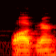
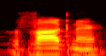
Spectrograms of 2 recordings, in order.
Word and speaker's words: Wagner: __ ] no yeah wagner yep now caius is a uh roman name though wagner not wagner wagner they've not said the v yeah that's why uh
